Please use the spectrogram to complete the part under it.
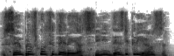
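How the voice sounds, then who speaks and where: Man acting gentle young helper, extremely high male voice, lilting, deferential, heartfelt, radio drama. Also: animated, a little slow, breathy edge, faint music behind, exaggerated voice. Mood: earnest, pleading. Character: gentle, earnest young male farm-vet assistant. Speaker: voice actor. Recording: dull lo-fi audio, faint background noise.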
